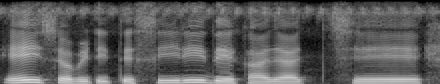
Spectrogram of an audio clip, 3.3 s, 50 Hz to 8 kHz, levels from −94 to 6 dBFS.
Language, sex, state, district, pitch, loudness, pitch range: Bengali, female, Assam, Hailakandi, 175 Hz, -17 LUFS, 170-205 Hz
